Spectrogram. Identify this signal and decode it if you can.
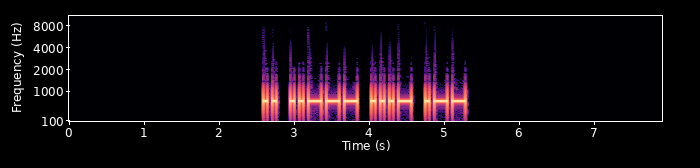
Morse code, heard as a keyed tone, about 20 wpm, 700 Hz. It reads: I2VW
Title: DXCC-100 Call Signs - 4 Characters - Repeated 3x - 20wpm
